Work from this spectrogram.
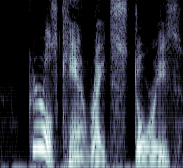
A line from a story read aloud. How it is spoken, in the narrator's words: grumbled Annie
